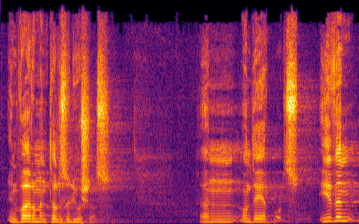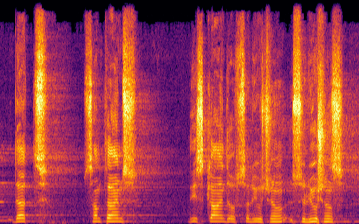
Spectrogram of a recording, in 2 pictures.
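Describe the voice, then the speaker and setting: A man's voice: sits high, creaky. A man in the audience asking a panelist a question at a conference, hesitant, with many fillers and non-native phrasing. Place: large conference hall. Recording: reverberant hall.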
